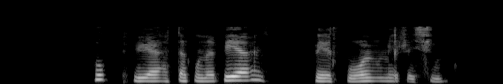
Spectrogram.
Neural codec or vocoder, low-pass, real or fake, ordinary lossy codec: codec, 16 kHz, 4 kbps, FunCodec, trained on Chinese and English, 50 frames a second; 7.2 kHz; fake; MP3, 24 kbps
